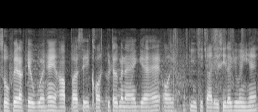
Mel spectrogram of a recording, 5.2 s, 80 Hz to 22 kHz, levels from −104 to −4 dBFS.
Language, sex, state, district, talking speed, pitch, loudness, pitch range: Hindi, male, Madhya Pradesh, Katni, 230 wpm, 140 Hz, -18 LUFS, 140-145 Hz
